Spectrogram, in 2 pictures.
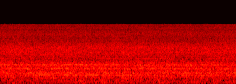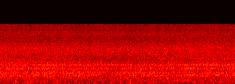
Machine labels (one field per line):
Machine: fan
